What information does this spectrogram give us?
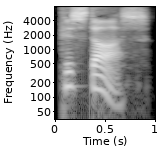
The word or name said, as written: πιστος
